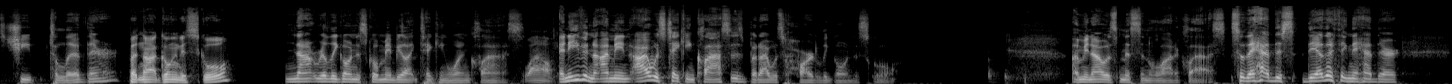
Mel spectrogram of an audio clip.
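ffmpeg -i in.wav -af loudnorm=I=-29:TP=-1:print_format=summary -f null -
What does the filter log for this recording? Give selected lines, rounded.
Input Integrated:    -24.2 LUFS
Input True Peak:      -4.7 dBTP
Input LRA:             7.1 LU
Input Threshold:     -35.0 LUFS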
